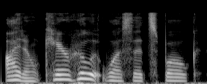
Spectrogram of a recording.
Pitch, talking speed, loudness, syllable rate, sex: 185 Hz, 230 wpm, -18 LUFS, 4.6 syllables/s, female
